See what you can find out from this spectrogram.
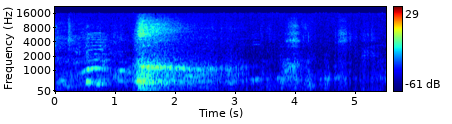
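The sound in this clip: Choir members at practice take a deep breath together: one broad, breathy rush of air swells early on, then fades into faint, low rustling. The whole passage is quiet.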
